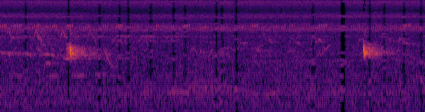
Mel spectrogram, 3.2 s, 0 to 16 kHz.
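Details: Olive-backed sunbird at Kingfisher Park Lodge, Julatten, far north Queensland, 17 December 2022, giving two sharp, high single chips about two seconds apart over a steady hiss of insects.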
